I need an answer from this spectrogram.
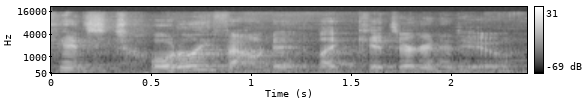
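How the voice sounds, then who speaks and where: Bright-voiced man, distant and roomy. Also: medium pitch, sing-song, fairly quick, a little hiss or hum. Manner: enthusiastic recounting. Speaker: educator, podcast guest. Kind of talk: casual chat, storytelling. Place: conference venue. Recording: roomy, distant mic with background ambience.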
